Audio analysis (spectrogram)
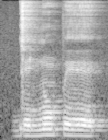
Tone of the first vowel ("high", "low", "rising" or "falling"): low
